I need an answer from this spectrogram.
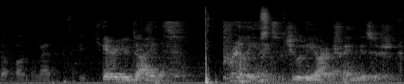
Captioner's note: computerized Voiceover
